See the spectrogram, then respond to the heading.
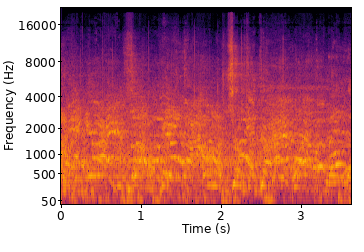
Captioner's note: all yelling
